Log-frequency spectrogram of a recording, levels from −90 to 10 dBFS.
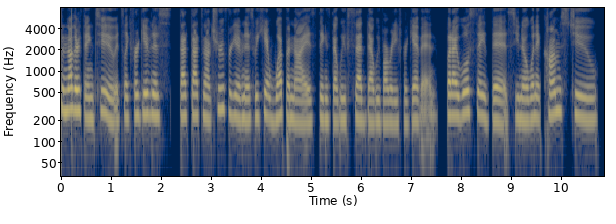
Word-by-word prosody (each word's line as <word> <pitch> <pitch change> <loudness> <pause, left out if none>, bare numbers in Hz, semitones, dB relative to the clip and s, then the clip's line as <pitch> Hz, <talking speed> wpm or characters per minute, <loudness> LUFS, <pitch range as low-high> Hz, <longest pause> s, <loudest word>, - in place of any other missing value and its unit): another 275 0 +7
thing 210 -2 -1
too, 270 - -6 0.3
it's 205 - -5
like 215 -1 -2
forgiveness, 230 0 0 0.2
that 225 0 +3
that's 230 0 +1
not 210 -3 -1
true 290 0 -1
forgiveness, 210 -5 -1
we 220 0 -1
can't 215 -4 -1
weaponize 210 -4 0
things 200 -2 -2
that 195 -1 +1
we've 200 -1 -2
said 200 -2 0
that 190 -1 0
we've 195 -1 -4
already 185 0 -2
forgiven. 195 +4 -4 0.2
But 235 0 +6
I 230 -1 +6
will 250 +4 +3
say 245 -4 -1
this, 195 +1 0
you 210 - -2
know, 200 -1 +1
when 210 +2 0
it 210 -1 -3
comes 255 +3 -1
to 210 -3 -1
215 Hz, 180 wpm, -23 LUFS, 200-235 Hz, 0.3 s, another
